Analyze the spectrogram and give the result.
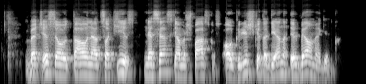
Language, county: Lithuanian, Kaunas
